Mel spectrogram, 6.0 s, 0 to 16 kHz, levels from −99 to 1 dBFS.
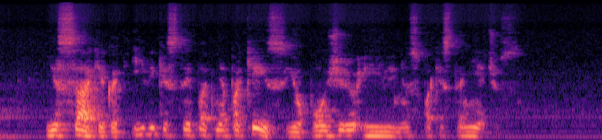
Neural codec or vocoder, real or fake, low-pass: none; real; 14.4 kHz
